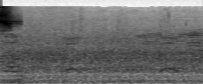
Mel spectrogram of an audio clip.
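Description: Steady background noise of a football stadium during a match broadcast, with faint distant voices calling out now and then.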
